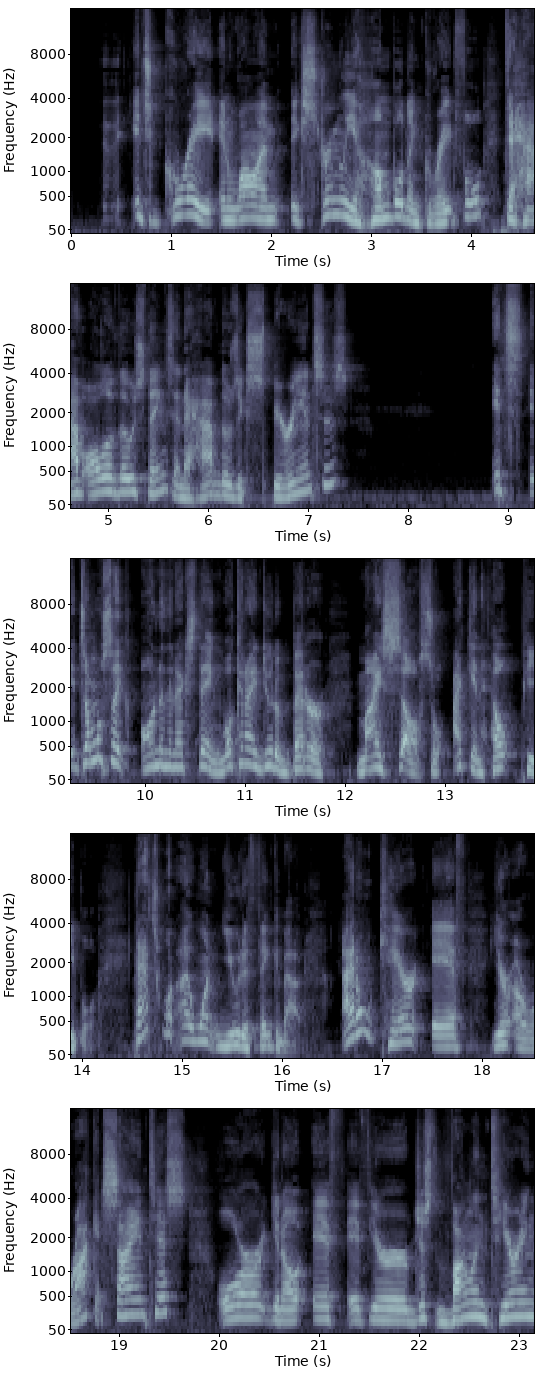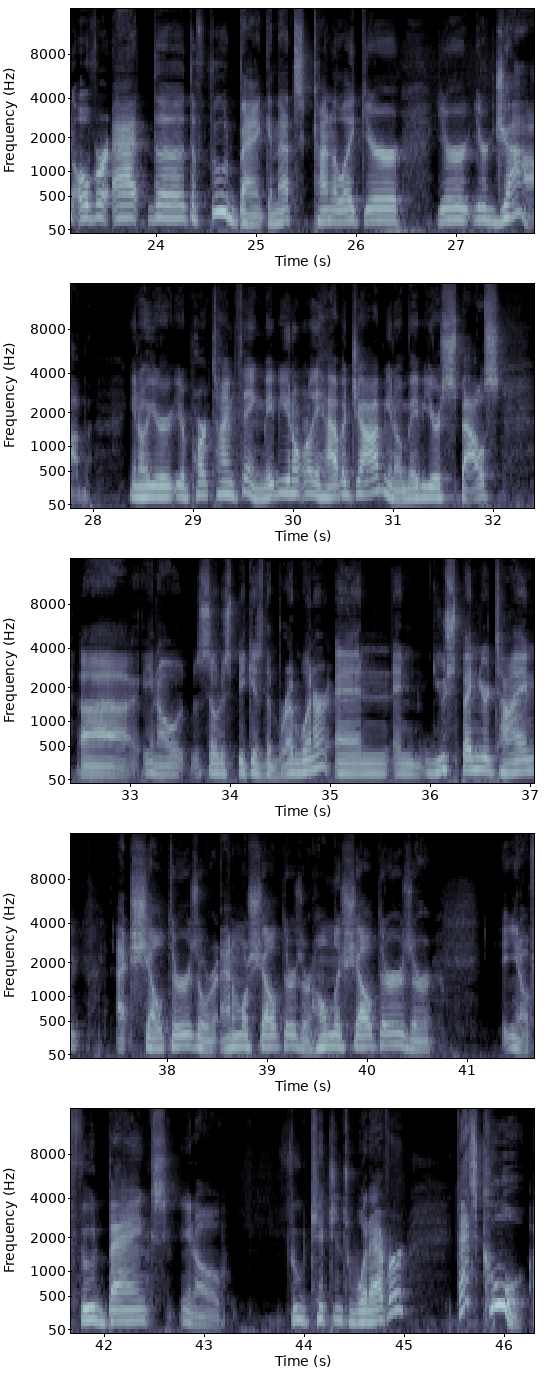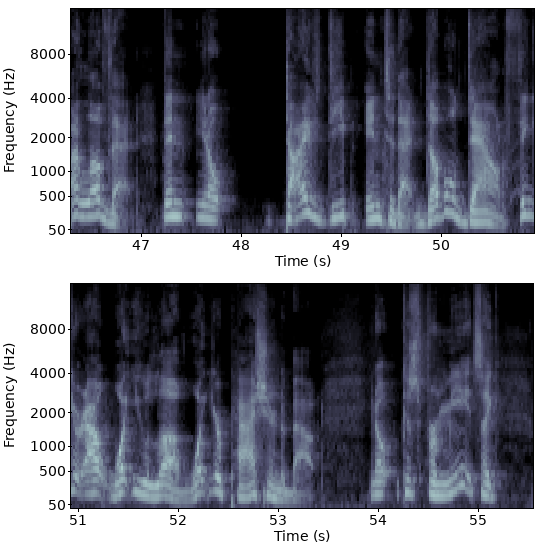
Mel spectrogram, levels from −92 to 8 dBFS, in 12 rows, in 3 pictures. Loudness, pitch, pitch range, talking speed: -28 LUFS, 150 Hz, 130-180 Hz, 175 wpm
